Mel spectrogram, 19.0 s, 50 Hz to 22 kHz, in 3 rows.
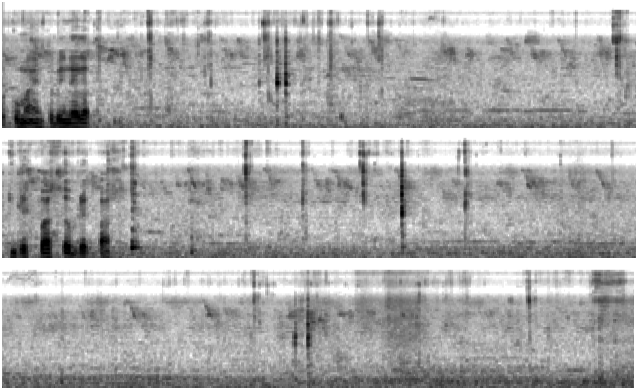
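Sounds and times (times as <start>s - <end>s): mouth clicks and lip smacks: 6.0s - 6.4s, 8.7s - 11.1s.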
